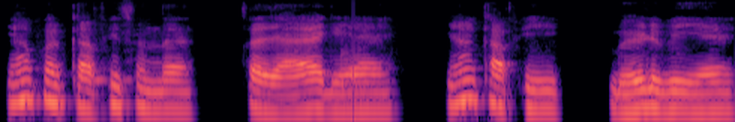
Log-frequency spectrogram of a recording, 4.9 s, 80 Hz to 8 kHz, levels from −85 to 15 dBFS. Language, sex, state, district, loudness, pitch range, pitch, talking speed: Hindi, male, Uttar Pradesh, Muzaffarnagar, -24 LUFS, 125-155 Hz, 130 Hz, 145 wpm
